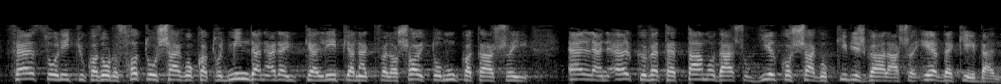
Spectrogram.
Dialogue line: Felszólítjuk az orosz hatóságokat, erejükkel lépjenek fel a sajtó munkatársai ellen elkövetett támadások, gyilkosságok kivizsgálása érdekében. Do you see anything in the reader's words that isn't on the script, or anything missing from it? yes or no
yes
